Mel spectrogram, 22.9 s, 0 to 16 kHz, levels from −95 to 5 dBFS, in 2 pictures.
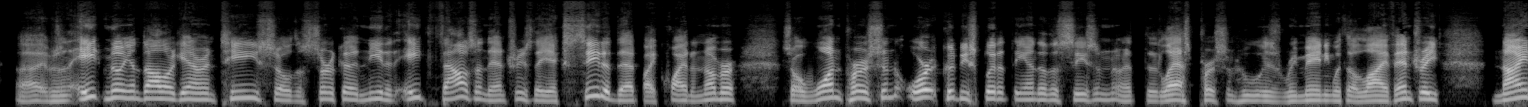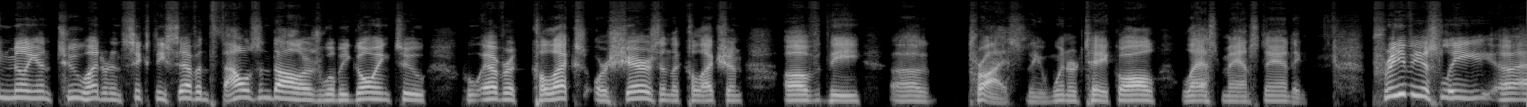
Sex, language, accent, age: male, English, American, 60-79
